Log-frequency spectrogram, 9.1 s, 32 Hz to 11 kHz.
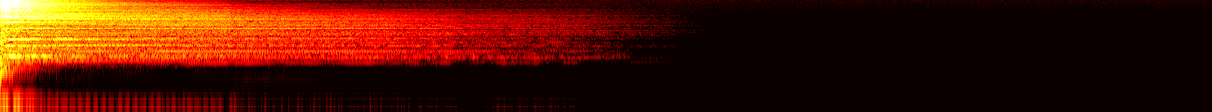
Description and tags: SkibaCustomHiHats1145Top1215BottomFootSplash
Sampled from custom-made 13.5 inch HiHat cymbals created by master cymbal smith Mike Skiba. The top cymbal weighs in at 1145 grams with the bottom weighing 1215 grams.This is a "foot splash" sound created by briefly closing and clashing the cymbals with the foot pedal, then allowing them to spring apart.
cymbal, skiba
